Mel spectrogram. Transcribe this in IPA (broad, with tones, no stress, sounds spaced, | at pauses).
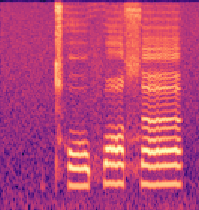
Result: cʰ ɔ˧ f ɑ˦ ɬ æ˦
